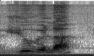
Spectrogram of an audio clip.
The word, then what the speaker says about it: uvula: Again, the pronunciation is starting with U and then followed by vala, uvula.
